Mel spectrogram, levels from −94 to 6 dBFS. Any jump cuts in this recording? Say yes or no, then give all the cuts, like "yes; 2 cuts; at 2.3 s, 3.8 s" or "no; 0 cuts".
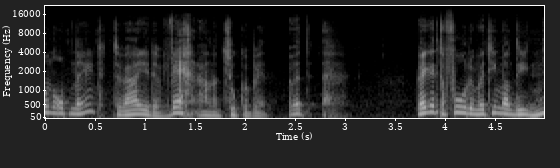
yes; 2 cuts; at 2.3 s, 3.9 s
